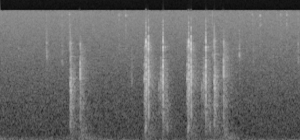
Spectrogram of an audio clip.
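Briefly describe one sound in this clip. Soft clicks sound several times in quick succession.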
